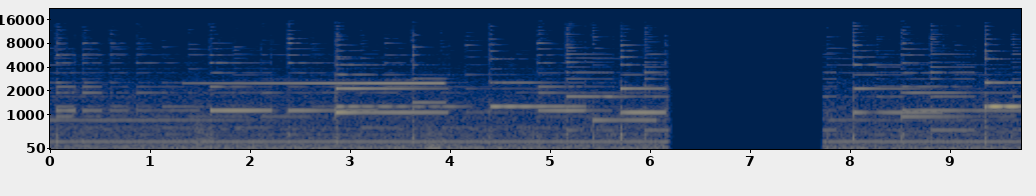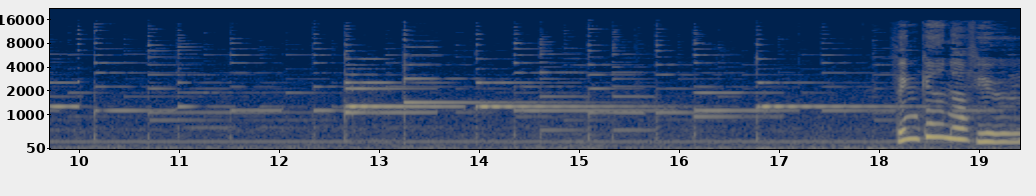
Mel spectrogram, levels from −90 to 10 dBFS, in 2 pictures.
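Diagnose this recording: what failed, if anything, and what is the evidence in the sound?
A call audio freeze runs from 6.17 to 7.74 s. The sound buzzes briefly, then falls silent. Likely network delay emptied the jitter buffer, inserting a gap.

A jitter buffer speed-up runs from 12.41 to 19.37 s. The sound plays at 122% speed with unchanged pitch. The buffer trimmed pitch periods, shedding about 1.5 s.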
